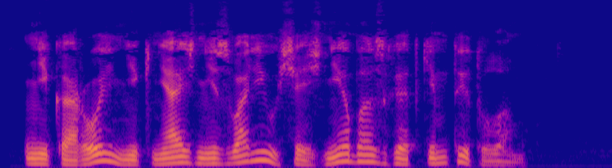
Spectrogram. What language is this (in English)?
Belarusian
